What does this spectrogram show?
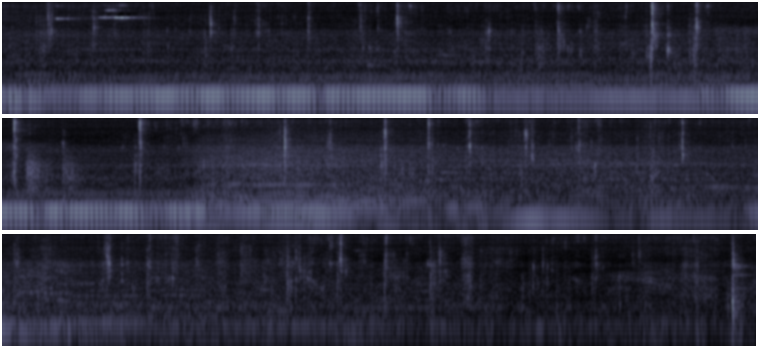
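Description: Close-up eating sounds: chewing and wet mouth clicks as rice and chicken curry are eaten by hand. A loud low rumble runs under the first half and dies away around the middle.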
